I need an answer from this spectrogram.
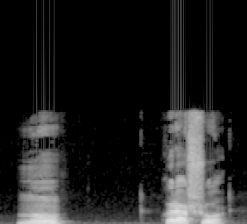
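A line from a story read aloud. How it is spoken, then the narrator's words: Uncertain. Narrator (Russian): неуверенно произнес Чарли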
